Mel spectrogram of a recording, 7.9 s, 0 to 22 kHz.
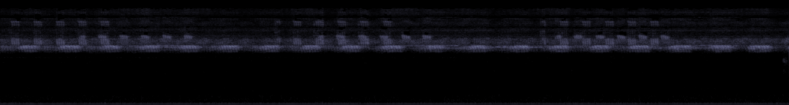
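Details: Dense autumn chorus of crickets and other insects, high steady trilling with pulsing chirps repeating about every 0.4 seconds, overlapping voices, faint background hum.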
